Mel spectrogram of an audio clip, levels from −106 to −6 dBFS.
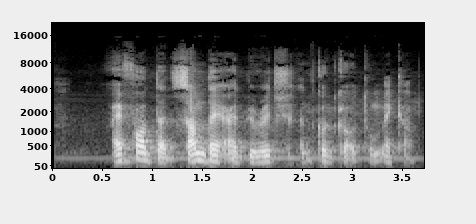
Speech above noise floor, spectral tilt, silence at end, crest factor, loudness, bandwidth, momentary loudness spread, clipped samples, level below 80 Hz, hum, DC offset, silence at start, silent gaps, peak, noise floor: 35 dB; -4 dB/octave; 0.1 s; 22 dB; -21 LUFS; 11.5 kHz; 13 LU; under 0.1%; -62 dBFS; none; under 0.1%; 0.6 s; none; 0 dBFS; -56 dBFS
